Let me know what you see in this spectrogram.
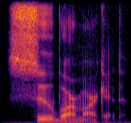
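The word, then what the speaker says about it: سوبرماركت: The Arabic translation provided is pronounced subarmarket. Which is a modern phonetic transliteration.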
